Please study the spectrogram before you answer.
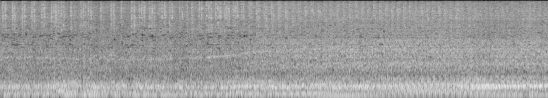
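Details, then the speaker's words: EF chassis, first start-up after repair work: loud rough idle that hunts and wavers unevenly while the distributor is turned back and forth to smooth it; dirty IACV (IVAC) suspected, cause unconfirmed. "all right guys it's idling kind of rough kind of moving the distributor back and forth to get it to smooth out"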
